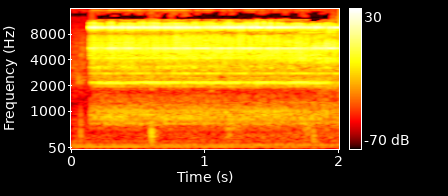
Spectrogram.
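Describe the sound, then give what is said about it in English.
A timer alarm suddenly starts ringing with a loud, shrill, continuous electronic tone that holds steady without pause until the end. “And when the time runs out, and this timer is going to run out here in a second, it's going to make a loud noise.”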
